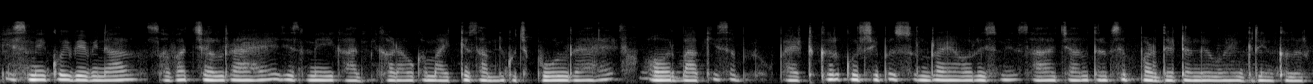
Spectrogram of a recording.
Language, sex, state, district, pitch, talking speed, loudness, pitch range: Hindi, female, Bihar, Gopalganj, 195 Hz, 190 wpm, -17 LUFS, 190-215 Hz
